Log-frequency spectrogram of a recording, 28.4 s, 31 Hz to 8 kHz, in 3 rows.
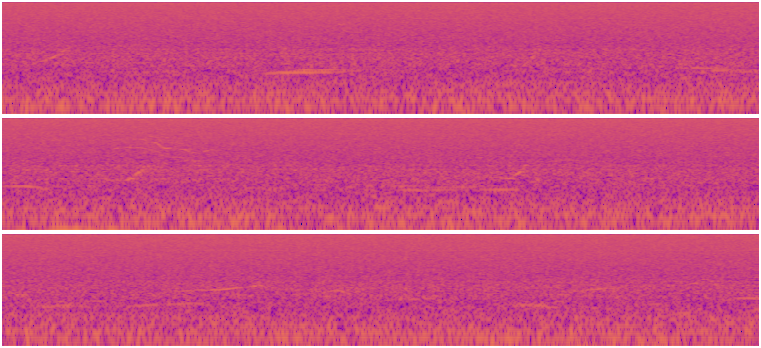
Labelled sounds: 11.0	11.9	killer whale, Bigg's (transient), 0.96 to 2.4 kHz

